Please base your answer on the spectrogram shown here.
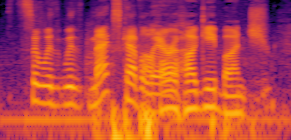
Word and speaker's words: Cavalera: Is it Cavalera? I've been calling him Calavera this whole time. I think it's Cavalera. That's how I've always pronounced it, but maybe I'm wrong.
